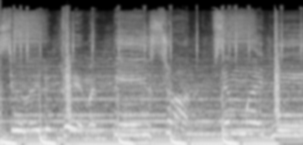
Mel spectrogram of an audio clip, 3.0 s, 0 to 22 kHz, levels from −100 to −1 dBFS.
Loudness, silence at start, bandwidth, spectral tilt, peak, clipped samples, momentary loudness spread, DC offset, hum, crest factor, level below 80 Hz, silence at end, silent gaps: -11 LUFS; 0 s; 17.5 kHz; -5.5 dB/octave; 0 dBFS; under 0.1%; 2 LU; under 0.1%; none; 10 dB; -14 dBFS; 0 s; none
